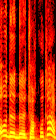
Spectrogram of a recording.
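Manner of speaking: plain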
